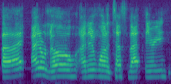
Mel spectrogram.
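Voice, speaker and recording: A relaxed man speaks as a guest on a casual call-in interview. His voice sits a little high, and he explains things in plain, easygoing terms. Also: measured pace, clean tone, low-quality recording.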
